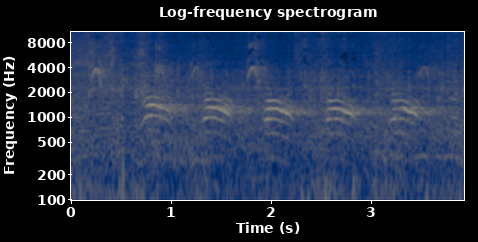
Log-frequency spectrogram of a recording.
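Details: A bull-headed shrike at Mizumoto Park, Japan, on 8 May 2021, where a shrike parent and its young were filmed, gives harsh, nasal, arched notes about every two-thirds of a second, with fainter high chips from other birds behind.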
